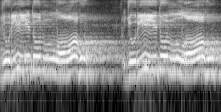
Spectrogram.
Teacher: اللہ کے لام سے پہلے پیش ہے، اس لیے اللہ کے لام کو پر پڑھیں گے. یرید لام کھڑا زبر لا، لام کے اوپر کھڑا زبر ہے، کھڑا زبر برابر ہوتا ہے الف مدہ کے، اس لیے کھڑا زبر کو ایک الف کے برابر کھینچ کر پڑھیں گے.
